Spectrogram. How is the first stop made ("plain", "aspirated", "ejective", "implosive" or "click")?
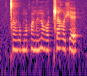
click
